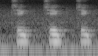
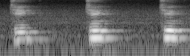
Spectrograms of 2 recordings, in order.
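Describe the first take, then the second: First: It is said at a normal talking loudness. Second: It is shouted at a much higher loudness. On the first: "Saya ngobrol seperti ini" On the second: "Saya mencoba teriak ya"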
